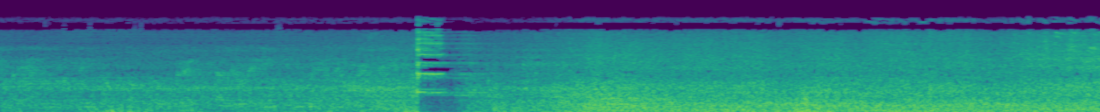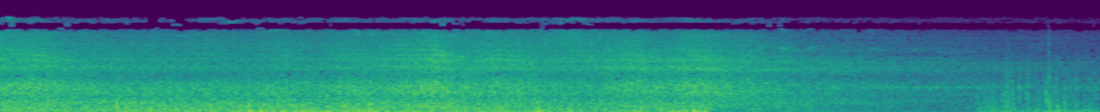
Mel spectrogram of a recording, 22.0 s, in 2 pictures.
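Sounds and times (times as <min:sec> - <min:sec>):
train wheels clattering over rails: 0:05.0 - 0:19.9.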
